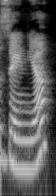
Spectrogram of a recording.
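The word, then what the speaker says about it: Zegna: sport coat ARA gildo Zena my understanding is that's how you say it Z GNA a is Zena it's Italian Armena gildo Zenia cloth and I have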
